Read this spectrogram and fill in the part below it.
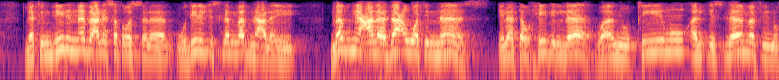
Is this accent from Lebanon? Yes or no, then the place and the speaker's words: no; Egypt; زي اللي حصل عندنا في مصر الآن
